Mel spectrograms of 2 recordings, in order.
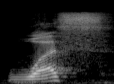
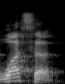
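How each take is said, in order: First: The word ends cleanly on the s sound. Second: An extra vowel follows the s sound. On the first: The speaker calls it right. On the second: The speaker calls it wrong. "not wasa"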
